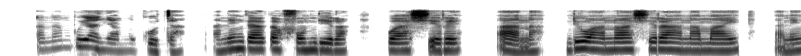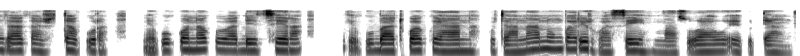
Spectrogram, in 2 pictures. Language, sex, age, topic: Ndau, female, 25-35, health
